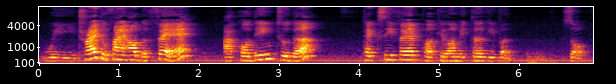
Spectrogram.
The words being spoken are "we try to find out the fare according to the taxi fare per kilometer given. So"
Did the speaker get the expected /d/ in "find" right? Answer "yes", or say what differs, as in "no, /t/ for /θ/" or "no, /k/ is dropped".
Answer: no, /d/ is dropped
